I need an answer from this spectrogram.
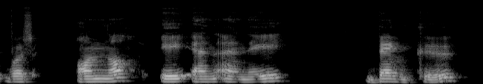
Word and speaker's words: Benkő: Her name was Anna, A-N-N-A, Benke, B like boy, E like Eve, N like Nancy, K like Kathleen, O with two accents on it, pronounced Ö.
